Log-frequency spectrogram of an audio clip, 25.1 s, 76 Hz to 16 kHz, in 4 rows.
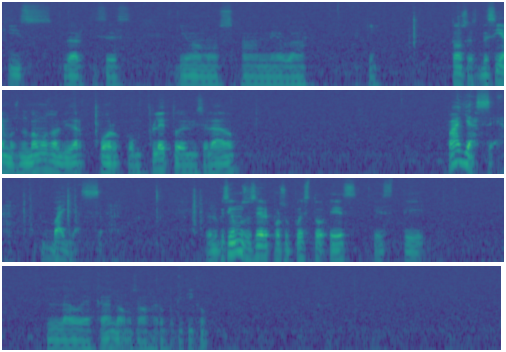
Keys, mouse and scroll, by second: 0.7 click, 2.0 click, 4.0 click, 4.8-5.2 scroll down 1, 5.2-6.6 shift+middle drag, 7.1-8.2 shift+right drag, 9.1-11.4 drag, 12.2 click, 13.0 shift+middle click, 13.4 shift+Tab, 13.7 shift+middle click, 14.5 middle click, 14.9 Tab, 15.6 right click, 17.0 click, 18.0 right click, 19.2-21.2 drag, 21.2-22.9 middle drag, 23.8-24.8 middle drag.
